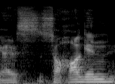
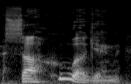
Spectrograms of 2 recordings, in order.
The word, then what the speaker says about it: Sahuagin: I think Sahuagin is kind of how I sounded it out in my brain, but Sahuagin is how the official pronunciation is. You can, of course, say it however you like, but that is what it is.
